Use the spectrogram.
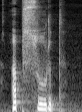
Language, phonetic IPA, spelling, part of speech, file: Ukrainian, [ɐbˈsurd], абсурд, noun, Uk-абсурд.ogg
- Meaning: absurdity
